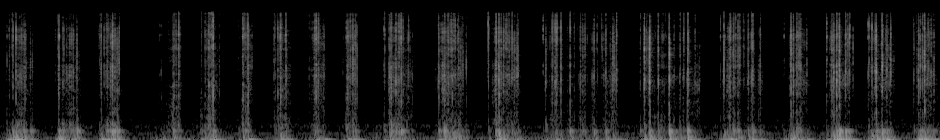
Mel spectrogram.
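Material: Cellulose.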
